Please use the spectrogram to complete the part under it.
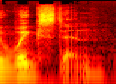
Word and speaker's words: Wigston: And we meet Wingston? – Well, we meet W, a.k.a. Wigston.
